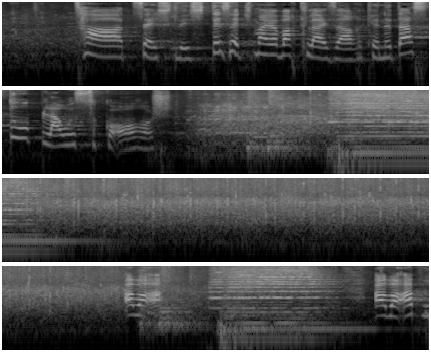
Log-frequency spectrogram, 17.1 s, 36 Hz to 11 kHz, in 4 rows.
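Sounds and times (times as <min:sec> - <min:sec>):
audience clapping: 0:07.0 - 0:15.0.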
